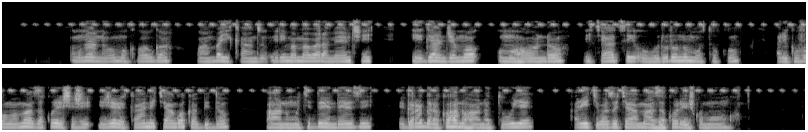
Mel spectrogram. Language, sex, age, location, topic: Kinyarwanda, male, 25-35, Kigali, health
